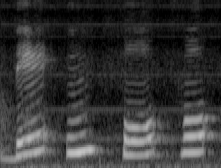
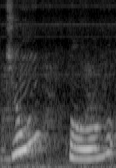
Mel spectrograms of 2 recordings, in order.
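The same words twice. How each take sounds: First: De and um are said as separate syllables. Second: De and um are merged into one syllable. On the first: The speaker calls it wrong. "eu não falo assim" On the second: The speaker calls it right. "Já juntei o de e o um"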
